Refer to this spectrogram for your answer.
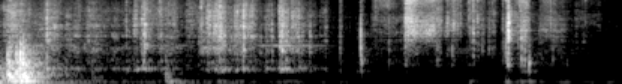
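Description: Dry paper rustling and crinkling as a small colorful slip of paper with a question is pulled from a glass mason jar, starting with a soft knock, then scattered light scratches and crinkles with no voices.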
